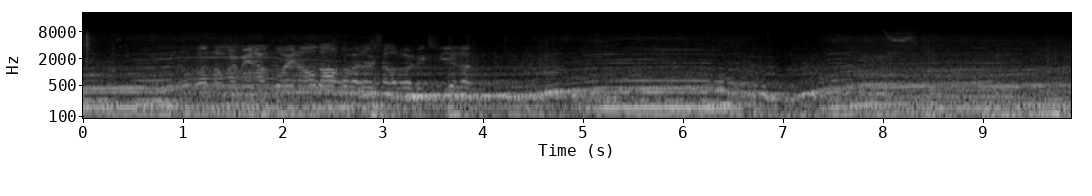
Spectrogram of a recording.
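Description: A diesel engine revs up and down as the machine moves.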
